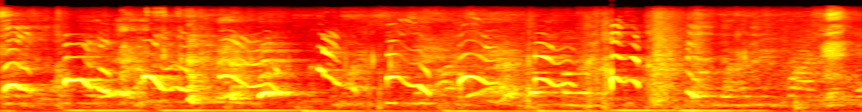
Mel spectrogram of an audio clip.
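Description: A woman imitating a dog with a rapid run of high yips and whimpers, each rising then falling in pitch, about three a second, stopping about five seconds in.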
